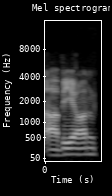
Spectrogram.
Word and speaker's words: Aviante: And then the other guy I'd keep an eye on is, I think you pronounce it Avion Collins. It's spelled Aviante Collins, but Avion Collins, tackle out of TCU.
